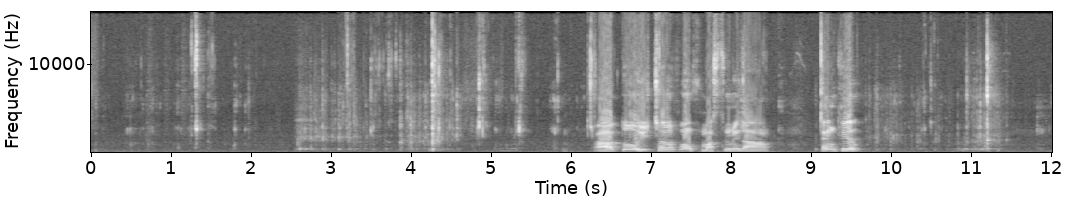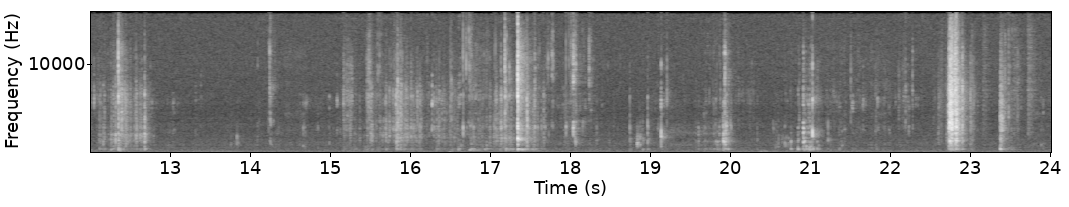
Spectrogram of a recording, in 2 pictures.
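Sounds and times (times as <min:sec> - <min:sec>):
chewing crunches: 0:00.0 - 0:06.4, 0:09.7 - 0:13.2, 0:13.8 - 0:22.7.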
